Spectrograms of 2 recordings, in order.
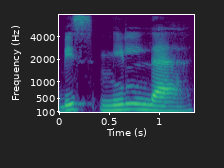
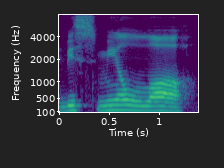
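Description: First: The l sound is light and thin. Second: The l sound is heavy and full. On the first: The speaker calls it right. "Nice one" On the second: The speaker calls it wrong. "Do not say Bismillah"

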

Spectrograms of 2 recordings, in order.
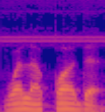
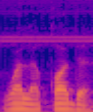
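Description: First: The final d bounces off clearly with a release. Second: The same.

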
